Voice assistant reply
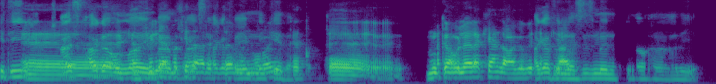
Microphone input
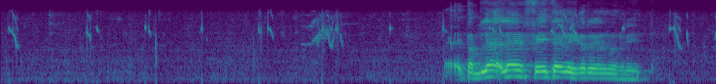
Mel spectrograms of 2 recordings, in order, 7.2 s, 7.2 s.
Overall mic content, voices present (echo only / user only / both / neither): user only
